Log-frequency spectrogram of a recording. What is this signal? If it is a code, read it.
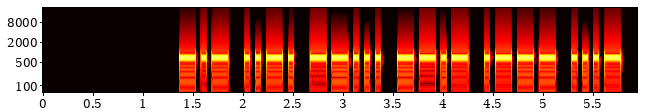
Morse code, heard as a keyed tone, about 22 wpm, 700 Hz. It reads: KF7QJV
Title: USA Call Signs - 6 Characters - Repeated 3x - 22wpm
